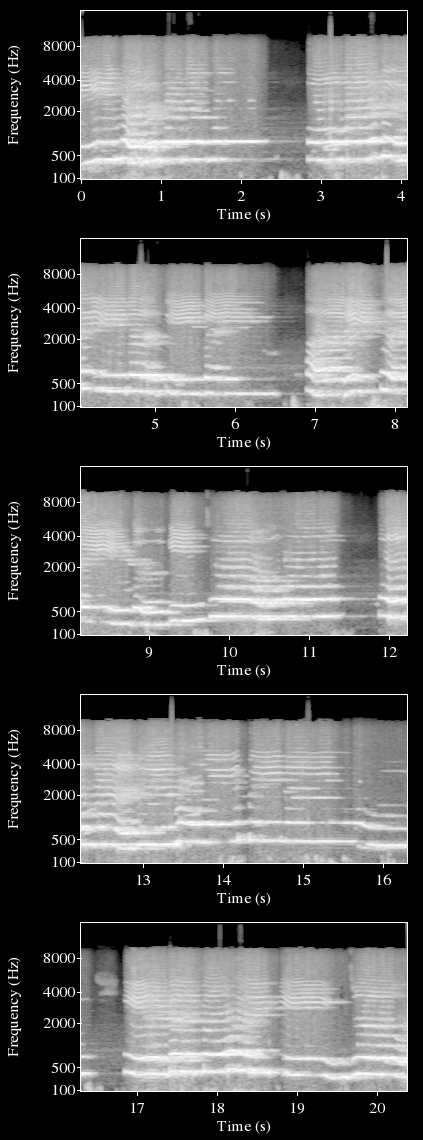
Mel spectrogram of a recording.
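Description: Voices singing the memorial acclamation of the Catholic Mass in Tamil: a melody in about five phrases, each separated by a short pause for breath.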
